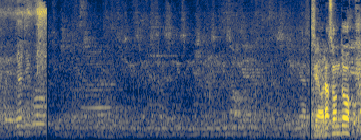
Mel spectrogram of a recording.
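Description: A man speaks into a microphone in an echoing hall.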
